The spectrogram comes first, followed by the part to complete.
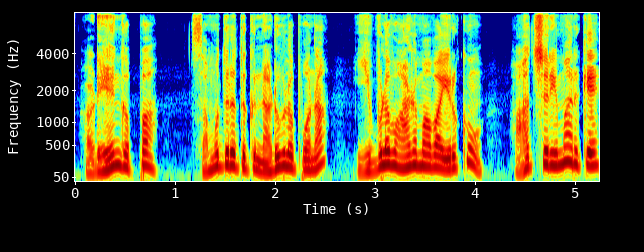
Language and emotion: Tamil, surprised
